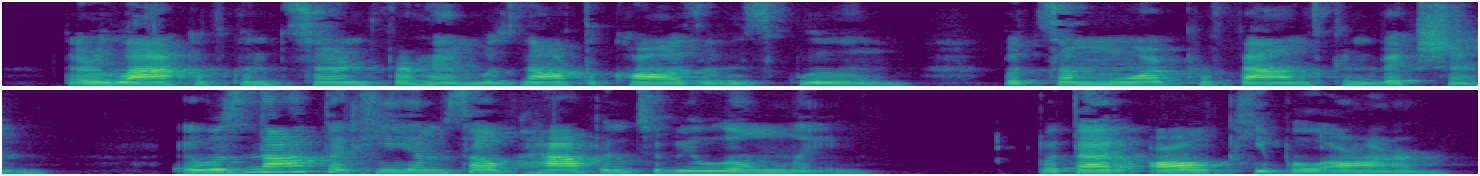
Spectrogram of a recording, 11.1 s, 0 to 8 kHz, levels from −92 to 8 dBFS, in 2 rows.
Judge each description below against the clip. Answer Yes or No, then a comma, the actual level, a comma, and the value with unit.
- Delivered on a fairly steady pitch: Yes, narrow, 2.0 semitones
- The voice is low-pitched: No, high, 190 Hz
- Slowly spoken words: No, average, 180 wpm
